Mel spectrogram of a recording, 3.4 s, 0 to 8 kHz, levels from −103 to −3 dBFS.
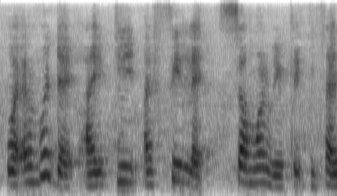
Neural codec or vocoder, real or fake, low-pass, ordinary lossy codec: codec, 44.1 kHz, 2.6 kbps, DAC; fake; 7.2 kHz; none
